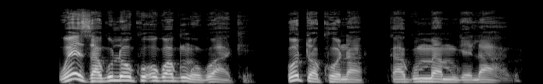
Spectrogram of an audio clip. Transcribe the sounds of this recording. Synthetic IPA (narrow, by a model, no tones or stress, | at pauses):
wɛzaɣulokʰuɔɣwaɣuŋɔɣwaːkʰɛ | ɣɔd̥ʱwakʰɔna | ɣaɣumamuɣɛlaːŋa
